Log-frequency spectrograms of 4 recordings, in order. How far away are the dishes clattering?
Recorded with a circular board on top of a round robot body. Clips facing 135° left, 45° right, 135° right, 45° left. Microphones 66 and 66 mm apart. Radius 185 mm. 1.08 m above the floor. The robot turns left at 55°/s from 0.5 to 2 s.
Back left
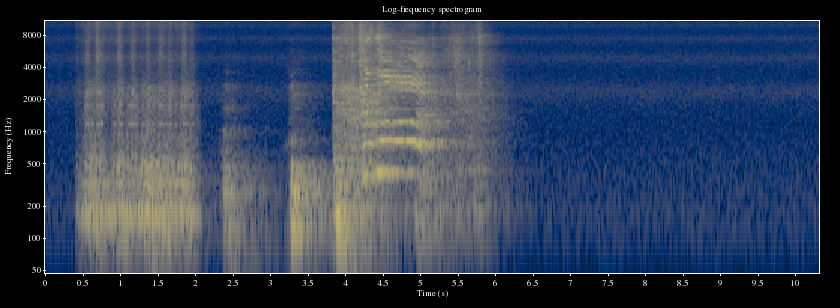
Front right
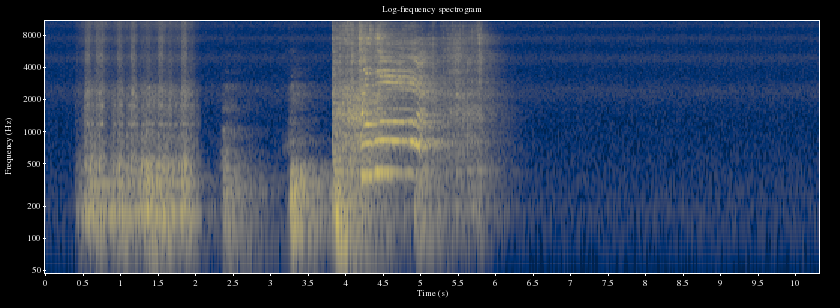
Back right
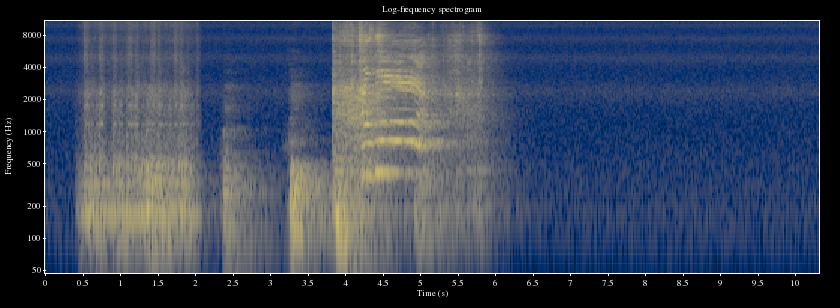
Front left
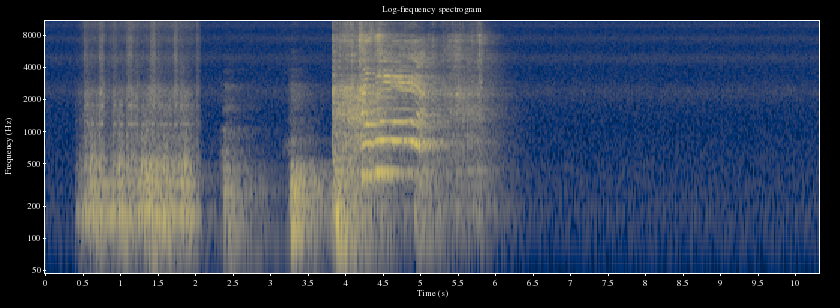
No dishes clattering in this recording.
